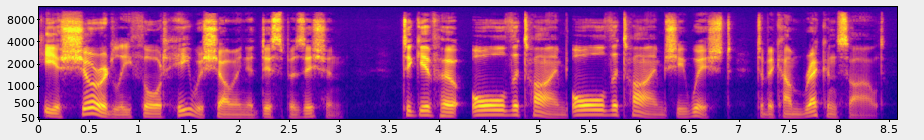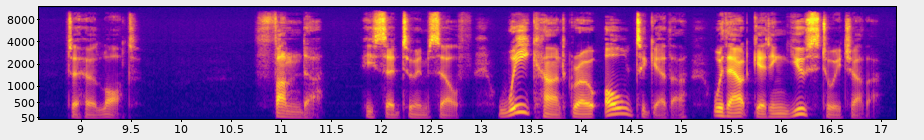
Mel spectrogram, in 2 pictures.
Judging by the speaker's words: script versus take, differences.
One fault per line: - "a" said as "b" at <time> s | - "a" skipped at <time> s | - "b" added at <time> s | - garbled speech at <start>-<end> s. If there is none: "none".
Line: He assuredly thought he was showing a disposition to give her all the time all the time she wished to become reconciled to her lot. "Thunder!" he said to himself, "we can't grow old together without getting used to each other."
none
